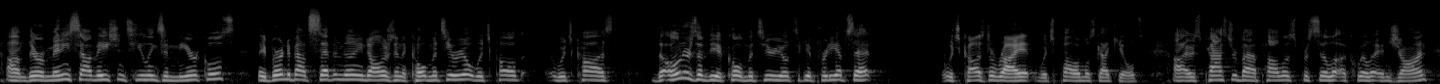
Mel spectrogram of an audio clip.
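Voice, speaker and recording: A man with a high voice delivers a sermon at a quick, energetic clip. His voice is slightly raspy. He keeps a lively, conversational tone with his congregation. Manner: fast-talking, animated preacher. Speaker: pastor.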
